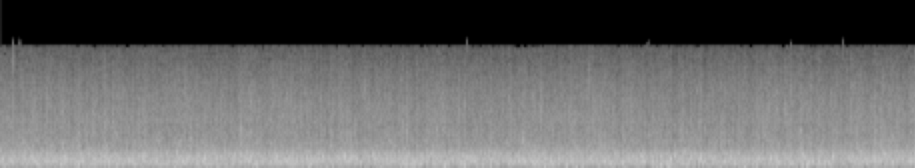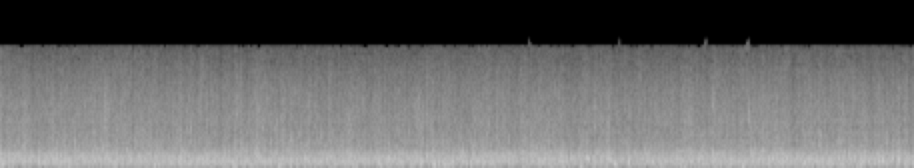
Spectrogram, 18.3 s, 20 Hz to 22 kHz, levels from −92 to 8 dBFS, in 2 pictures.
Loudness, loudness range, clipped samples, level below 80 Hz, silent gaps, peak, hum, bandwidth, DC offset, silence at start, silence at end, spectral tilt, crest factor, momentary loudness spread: -15 LUFS; 0 LU; under 0.1%; -66 dBFS; none; -2 dBFS; none; 16 kHz; under 0.1%; 0 s; 0 s; 0 dB/octave; 14 dB; 1 LU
